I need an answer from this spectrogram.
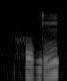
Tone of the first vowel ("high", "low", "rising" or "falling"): low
